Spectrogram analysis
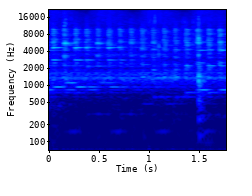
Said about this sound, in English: And ignore that phone. That's my work phone, but I'm on leave.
